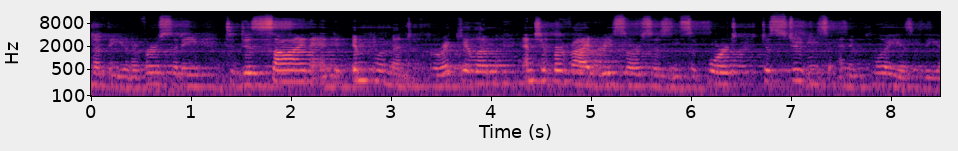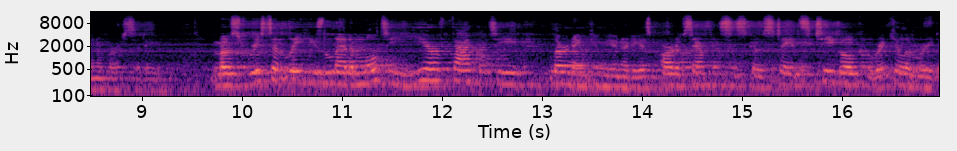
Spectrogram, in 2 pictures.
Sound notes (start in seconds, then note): none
